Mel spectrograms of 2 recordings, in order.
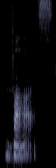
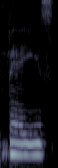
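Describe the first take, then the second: First: The word is said with a British pronunciation. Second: The word is said with an American pronunciation. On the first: "I say vase" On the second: "Americans would say vase"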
